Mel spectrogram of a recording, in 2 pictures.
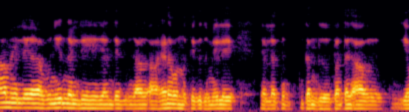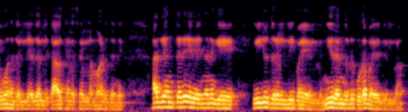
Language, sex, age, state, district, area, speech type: Kannada, male, 60+, Karnataka, Udupi, rural, spontaneous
